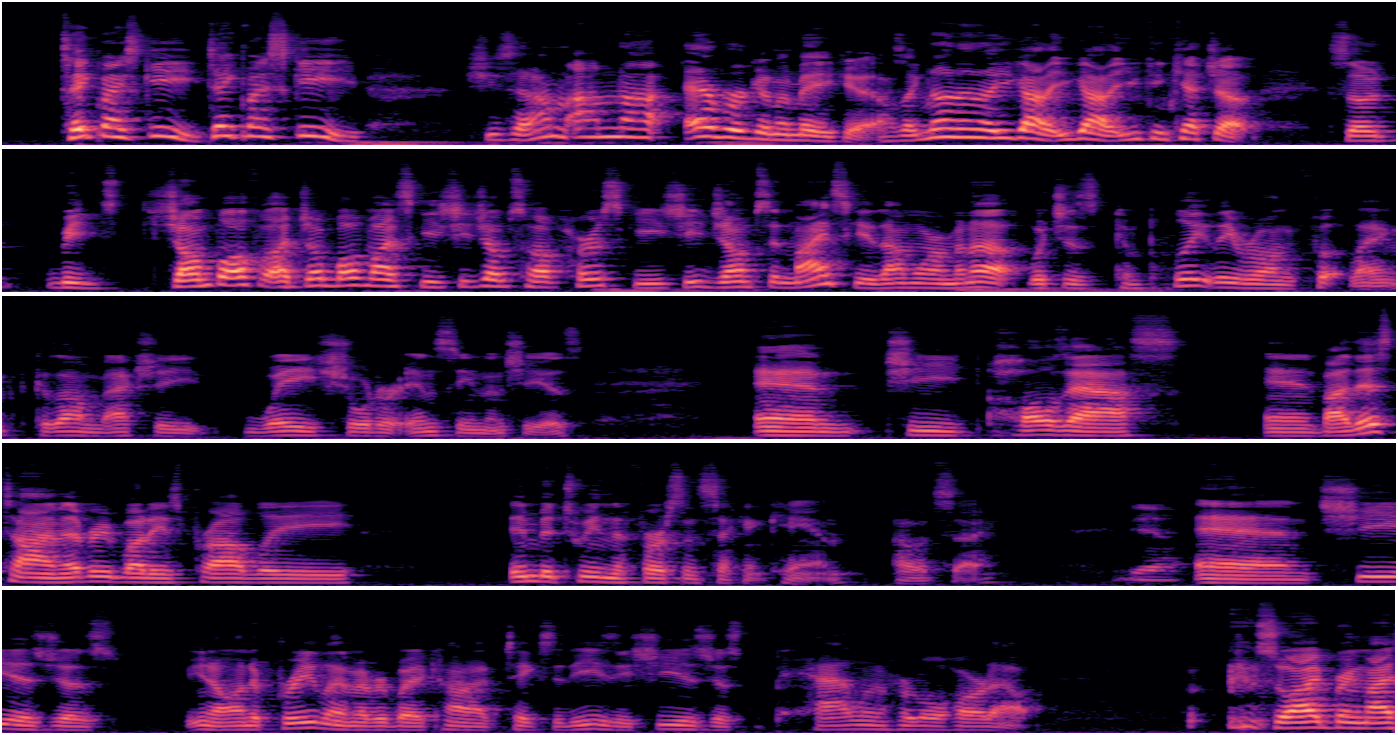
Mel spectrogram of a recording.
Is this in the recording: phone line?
no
